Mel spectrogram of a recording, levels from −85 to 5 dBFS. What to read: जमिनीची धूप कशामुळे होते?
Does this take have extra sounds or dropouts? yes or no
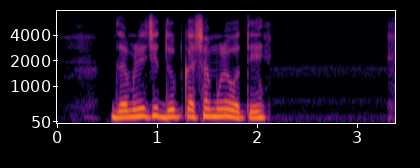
no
